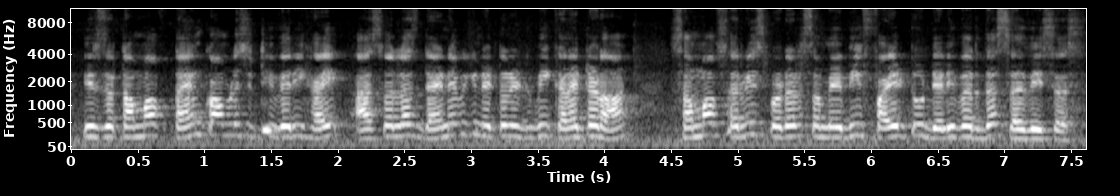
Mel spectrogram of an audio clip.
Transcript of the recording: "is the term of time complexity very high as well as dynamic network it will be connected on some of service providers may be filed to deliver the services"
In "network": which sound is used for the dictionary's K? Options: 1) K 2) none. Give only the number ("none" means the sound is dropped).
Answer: 2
